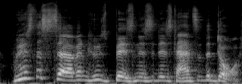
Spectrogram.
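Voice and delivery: high, indignant demand; looking for someone to blame; Alice angrily demanding the servant; angry. A narrator's reading. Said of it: "she began angrily".

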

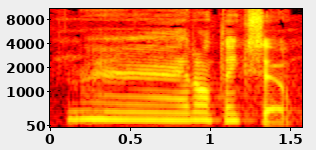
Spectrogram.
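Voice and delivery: high, soft doubtful "eh"; skeptical. Acted. Preacher answering an imagined objection, skeptical.

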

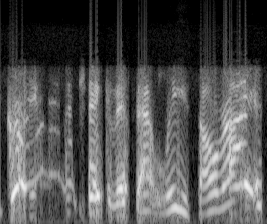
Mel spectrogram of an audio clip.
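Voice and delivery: high, bright imitation of a chatty woman from a car; roadside stranger. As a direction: play the nosy friendly stranger calling from her car. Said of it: "shoves it out the window and is like".

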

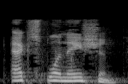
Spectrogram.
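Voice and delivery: ordinary delivery

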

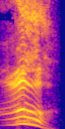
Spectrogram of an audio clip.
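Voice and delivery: short high straining grunt; one hard heave as the lid gives; effort grunt. Retold or imitated. Pastor acting out the jar lid finally opening with a grunt.

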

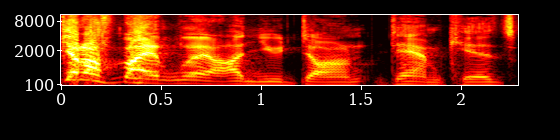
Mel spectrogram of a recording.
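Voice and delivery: a hint of a gruff grumpy old man; lightly voiced Clint Eastwood growl; Clint Eastwood impression. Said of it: "trying to do Clint Eastwood in Gran Torino".

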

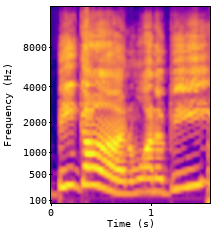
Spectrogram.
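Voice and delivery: very high, loud hammed-up quote; mocking movie line. Mocking a movie line to his cohost, shrill and hammed-up. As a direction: squeal it like a cartoon villainess. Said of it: "never heard anyone say".

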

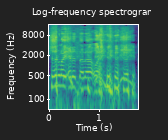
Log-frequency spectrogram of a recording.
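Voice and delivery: high, loud mock worried voice; mock panicked editor. Host imagining editing the episode, high loud mock worry. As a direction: squeal it like a fretting editor. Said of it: "I'm like".

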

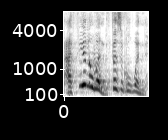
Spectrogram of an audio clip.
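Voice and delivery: put-on stunned old fella shouting his wonder; astonished old man. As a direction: cry it out like you can't believe it. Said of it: "he said".

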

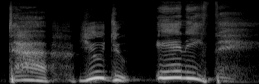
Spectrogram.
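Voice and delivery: put-on slow, childlike awe; little boy. Dad voicing his young son amazed, slow childlike awe. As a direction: say it slowly with a small kid's wonder. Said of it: "and he goes".

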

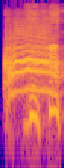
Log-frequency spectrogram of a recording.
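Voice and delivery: mock scream, high and loud; imitated scream. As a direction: yelp like someone hit off-screen. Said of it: "you hear somebody scream".

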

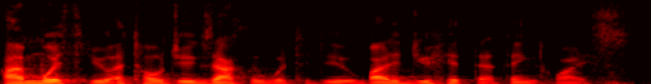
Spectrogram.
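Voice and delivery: quiet and measured, like gently calling him out; God talking privately with Moses, low and soft; calm voice of God. Acted. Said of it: "God has a little powwow with Moses and said".

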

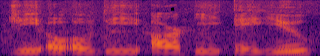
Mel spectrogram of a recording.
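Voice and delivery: slow letters, one at a time; spelling it out. Shown as a demonstration. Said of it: "how do you spell it".

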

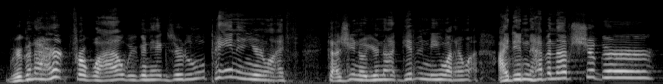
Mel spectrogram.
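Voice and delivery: high, loud complaining yell, acted out; body yelling. Body yelling at its owner over missed caffeine, mock outraged yell. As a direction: holler like a demanding body throwing a mock fit. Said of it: "your body's kind of yelling at you".

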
